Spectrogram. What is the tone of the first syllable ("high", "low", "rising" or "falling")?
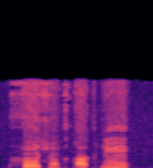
high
